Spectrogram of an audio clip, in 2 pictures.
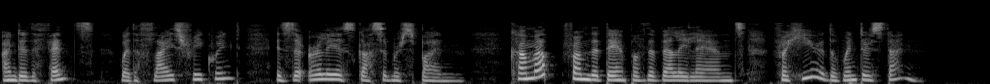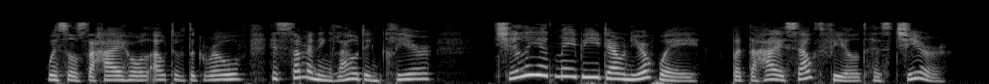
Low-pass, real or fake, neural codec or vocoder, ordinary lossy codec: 7.2 kHz; real; none; MP3, 32 kbps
